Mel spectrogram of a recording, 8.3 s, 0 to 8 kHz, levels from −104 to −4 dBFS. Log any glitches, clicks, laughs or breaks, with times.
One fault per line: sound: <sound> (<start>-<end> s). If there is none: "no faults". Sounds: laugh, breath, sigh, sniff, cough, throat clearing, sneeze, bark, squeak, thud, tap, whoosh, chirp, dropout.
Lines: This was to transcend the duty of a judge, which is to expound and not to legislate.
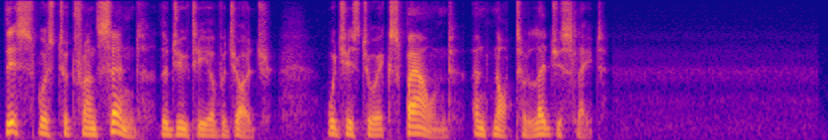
no faults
